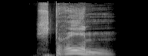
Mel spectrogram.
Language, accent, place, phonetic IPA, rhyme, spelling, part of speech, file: German, Germany, Berlin, [ʃtʁeːm], -eːm, Strem, proper noun, De-Strem.ogg
- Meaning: a municipality of Burgenland, Austria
